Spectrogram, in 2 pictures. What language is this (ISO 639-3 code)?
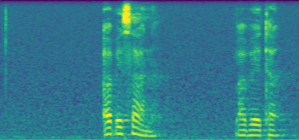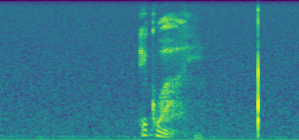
nbl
